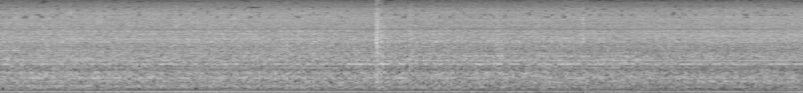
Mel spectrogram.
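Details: Outdoor garden water pump drawing from the lake, running after being reprimed (it had cavitated when it lost prime): steady, even motor hum with smooth water flow and no surging or gurgling; normal running.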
